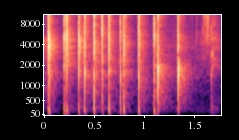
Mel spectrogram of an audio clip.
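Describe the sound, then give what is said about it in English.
A single person claps their hands about a dozen times in a quick, slightly uneven rhythm. The claps are sharp and crisp, then space out and trail off softer toward the end. “I'm clapping now.”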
